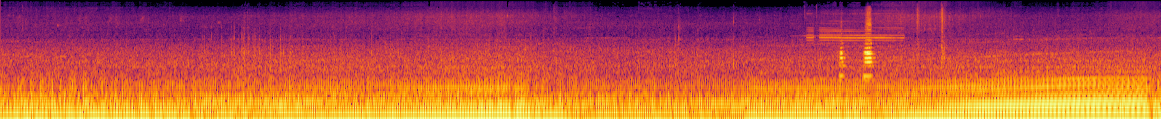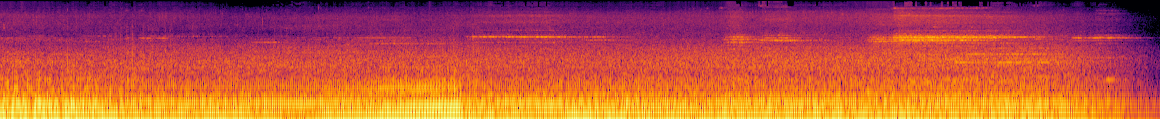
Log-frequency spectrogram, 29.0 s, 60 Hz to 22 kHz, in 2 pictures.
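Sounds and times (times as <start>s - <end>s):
motorcycle engine revving: 0.0s - 8.4s, 9.0s - 17.2s
vehicle horn beeps: 10.0s - 11.7s, 20.4s - 22.2s, 23.6s - 24.6s, 25.4s - 28.9s.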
